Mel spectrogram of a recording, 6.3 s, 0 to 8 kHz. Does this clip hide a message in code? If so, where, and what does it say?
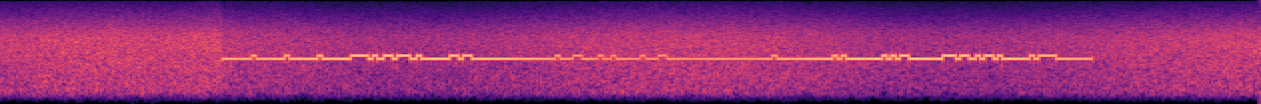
Yes: RTTY (45.45 baud, 170 Hz shift) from 1.1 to 5.5 s, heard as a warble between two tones, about 1480 Hz centre, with radio static. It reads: LU7XS DE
